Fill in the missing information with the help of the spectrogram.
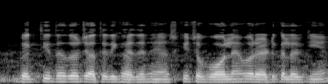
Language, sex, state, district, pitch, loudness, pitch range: Hindi, male, Chhattisgarh, Bilaspur, 120 Hz, -16 LUFS, 120-130 Hz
